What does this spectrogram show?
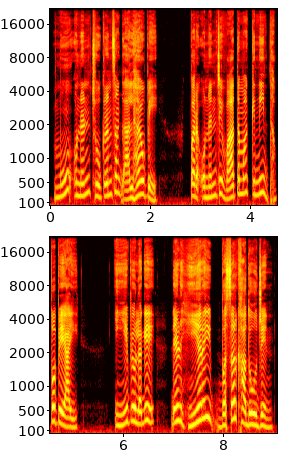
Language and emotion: Sindhi, disgusted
